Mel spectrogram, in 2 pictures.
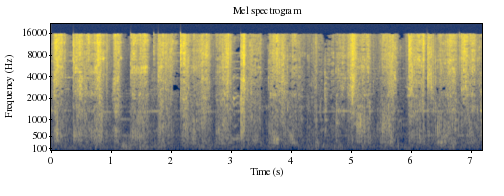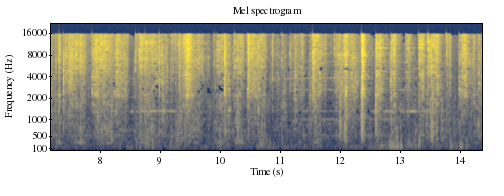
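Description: Long-handled rakes and hoes scraping across packed dirt, raking up dry twigs and leaves: a busy, irregular run of scrapes and metallic clinks.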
